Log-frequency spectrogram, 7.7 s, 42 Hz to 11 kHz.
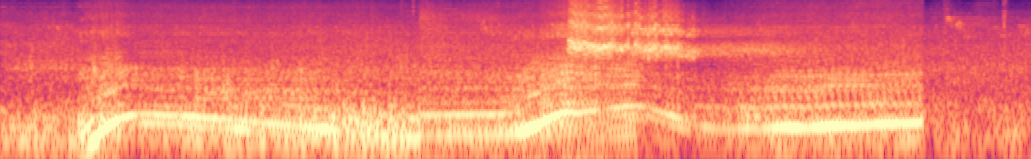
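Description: Chevrolet Corvette C6 V8 engine revving hard: a sharp rev about a second in whose pitch sinks slowly, then a second rev near the middle with a short tyre squeal as the car pulls away. It settles to a steady run and cuts off about a second before the end.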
